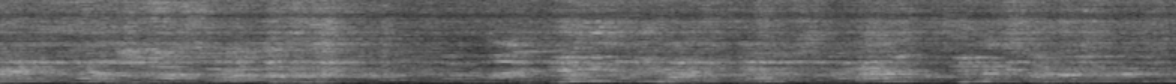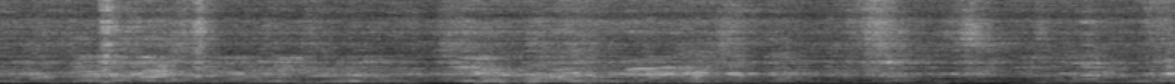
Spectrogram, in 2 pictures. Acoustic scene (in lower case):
crowded indoor space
